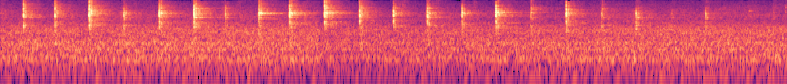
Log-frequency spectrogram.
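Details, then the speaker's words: Braillo braille embosser magnet rack after changing the foam and pivot arms: sharp light clicks about three per second, slightly uneven. The sponge gap on one side is too low, and raising the rack slightly more stops the clicking. "so on this side you can hear it's good in this side you can hear it still clicking a little bit so you just want to raise this up just a little bit more okay so now no more clicking"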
